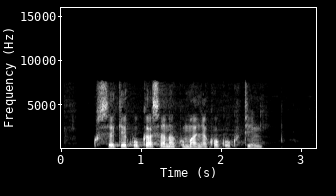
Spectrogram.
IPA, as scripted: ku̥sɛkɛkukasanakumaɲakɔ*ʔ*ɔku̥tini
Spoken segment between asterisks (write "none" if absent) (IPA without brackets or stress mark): k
